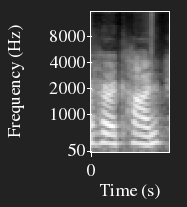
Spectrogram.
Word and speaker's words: Hurricane: facts about this city is the locals pronounce the huracan which is different than what i said so that's why i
